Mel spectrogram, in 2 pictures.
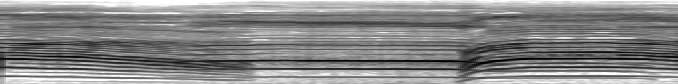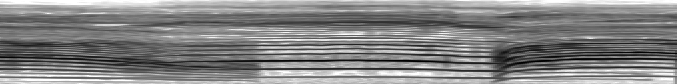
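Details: Cats fighting, giving long drawn-out yowls with rich, bright harmonics; each wail swoops down in pitch and lasts one to three seconds, with two voices overlapping and fresh cries starting near three and seven seconds.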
